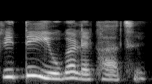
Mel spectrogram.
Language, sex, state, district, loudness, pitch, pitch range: Bengali, female, Tripura, West Tripura, -12 LUFS, 280 Hz, 260-345 Hz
